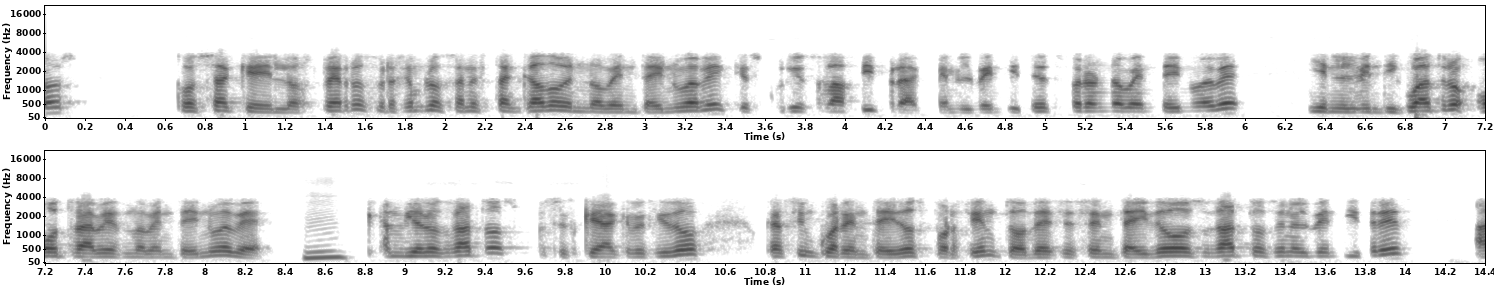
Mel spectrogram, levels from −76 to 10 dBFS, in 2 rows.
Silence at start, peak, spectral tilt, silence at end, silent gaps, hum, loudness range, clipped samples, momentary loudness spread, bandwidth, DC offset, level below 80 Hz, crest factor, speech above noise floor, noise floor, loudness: 0 s; -4 dBFS; -5.5 dB/octave; 0 s; none; none; 2 LU; under 0.1%; 8 LU; 7 kHz; under 0.1%; -68 dBFS; 18 dB; 45 dB; -68 dBFS; -22 LUFS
